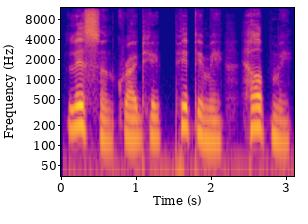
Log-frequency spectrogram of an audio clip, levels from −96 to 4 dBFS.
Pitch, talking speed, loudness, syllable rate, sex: 145 Hz, 115 wpm, -19 LUFS, 3.7 syllables/s, male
